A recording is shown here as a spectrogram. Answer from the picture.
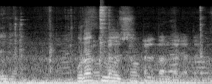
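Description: A person talking for about a second in the middle, over a steady low hum.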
